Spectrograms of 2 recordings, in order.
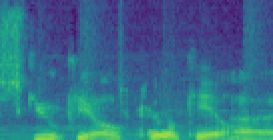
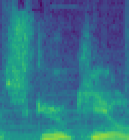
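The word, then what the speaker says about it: Schuylkill: of thing but uh you pronounce that as skull kill scukil river and uh right up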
